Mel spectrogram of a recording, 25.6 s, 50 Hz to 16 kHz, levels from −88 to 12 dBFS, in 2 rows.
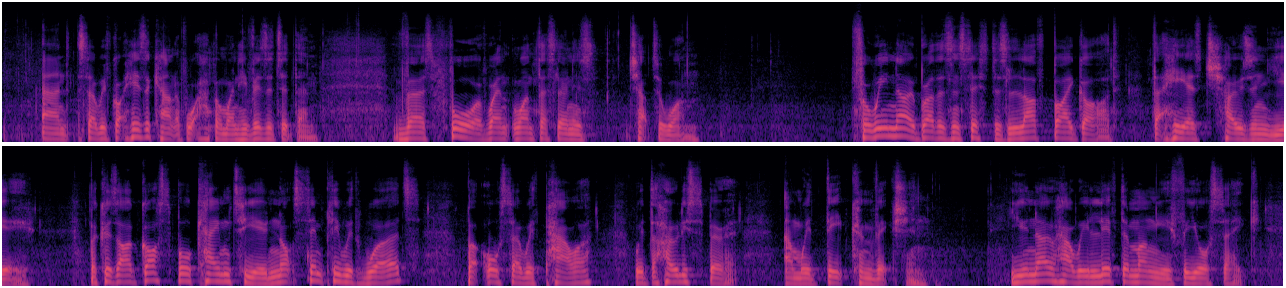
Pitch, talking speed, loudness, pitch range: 120 Hz, 155 wpm, -32 LUFS, 110-130 Hz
